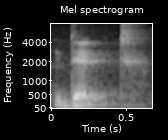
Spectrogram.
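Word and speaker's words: debt: डी ई बी T, pronunciation डेट.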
